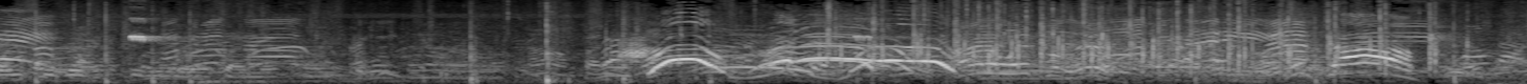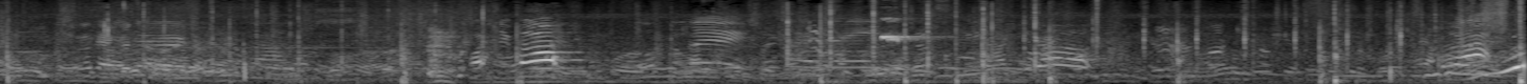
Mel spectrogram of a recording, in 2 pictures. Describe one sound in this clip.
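A volleyball thumps as players hit it.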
